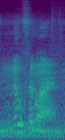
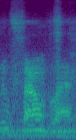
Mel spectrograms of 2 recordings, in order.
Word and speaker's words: Newfoundland: Now a scuff is a dance, and a Newfoundland a blue star is a beer, and it's pronounced Newfoundland, not Newfoundland or Newfoundland.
